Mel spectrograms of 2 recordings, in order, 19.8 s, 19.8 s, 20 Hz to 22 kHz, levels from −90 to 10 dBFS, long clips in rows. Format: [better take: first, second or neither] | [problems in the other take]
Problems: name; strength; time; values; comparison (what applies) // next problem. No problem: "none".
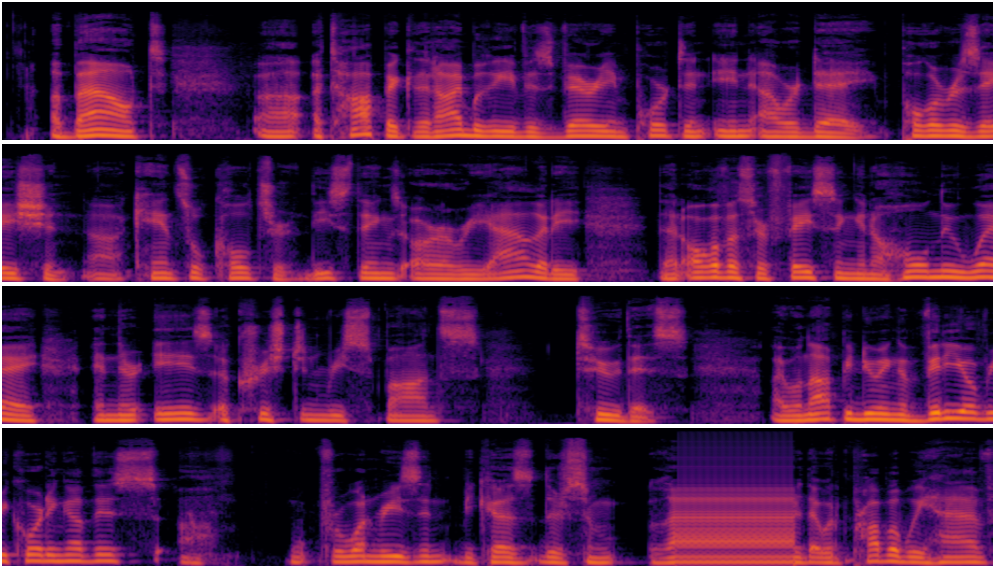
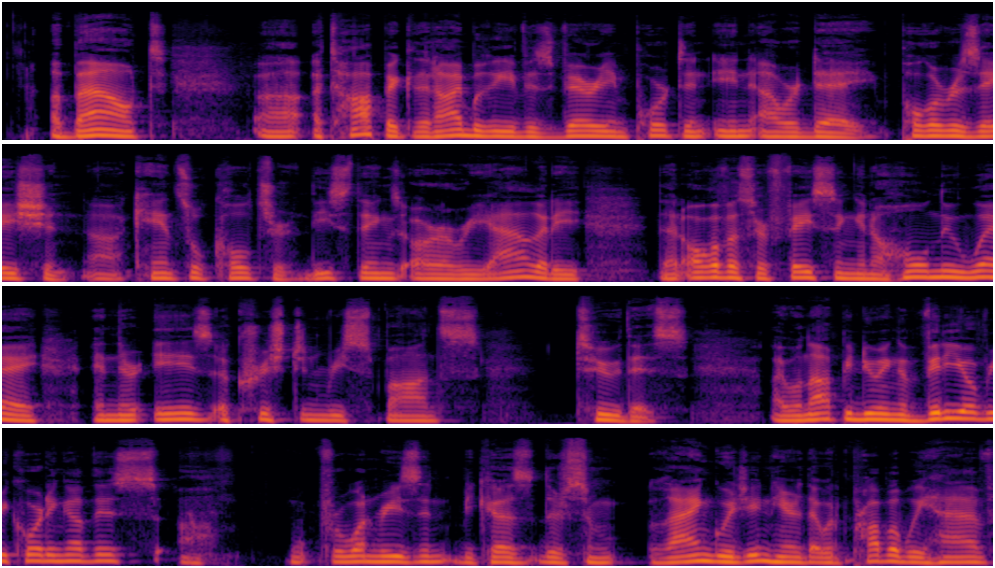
second | audio freezing; at 18 s for 0.5 s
